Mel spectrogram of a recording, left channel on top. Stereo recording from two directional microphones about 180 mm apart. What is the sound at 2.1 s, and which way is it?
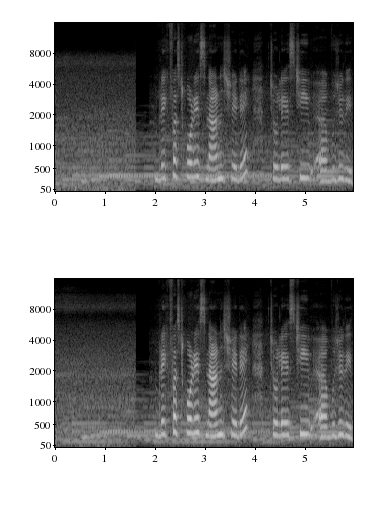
A woman's voice, 25° right (ahead or behind).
